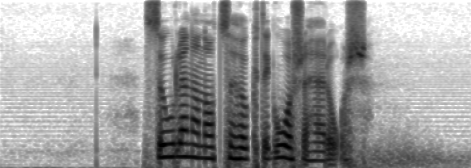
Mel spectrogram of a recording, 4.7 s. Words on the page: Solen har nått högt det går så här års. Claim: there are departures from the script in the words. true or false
true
